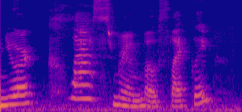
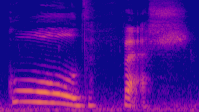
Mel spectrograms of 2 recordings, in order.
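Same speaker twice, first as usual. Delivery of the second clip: goldfish sung out higher, a bright reveal; proud reveal; 6 semitones higher than usual. Shown as a demonstration. Teacher revealing the new word goldfish to kids. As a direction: present goldfish like a prize. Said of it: "So my new word is".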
